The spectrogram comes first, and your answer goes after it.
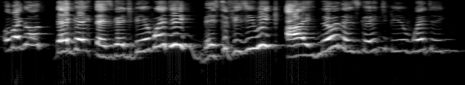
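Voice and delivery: high, loud, gushing with excitement; excited. Acted. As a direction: squeal it out like joyful gossip. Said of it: "Missus Fezziwig was so excited".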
